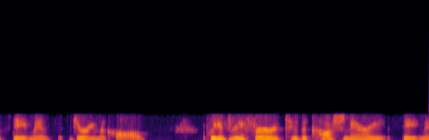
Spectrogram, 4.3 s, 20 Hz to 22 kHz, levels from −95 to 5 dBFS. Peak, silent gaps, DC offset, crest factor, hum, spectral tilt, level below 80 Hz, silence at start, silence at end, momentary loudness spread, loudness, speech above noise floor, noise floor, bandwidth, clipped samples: -6 dBFS; none; under 0.1%; 18 dB; none; -3.5 dB/octave; -64 dBFS; 0.15 s; 0 s; 10 LU; -24 LUFS; 27 dB; -51 dBFS; 4.2 kHz; under 0.1%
